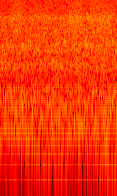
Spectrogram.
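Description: A stream flows steadily in an outdoor spot, a dense, even rush of water close by with no breaks or voices over the brief moment.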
